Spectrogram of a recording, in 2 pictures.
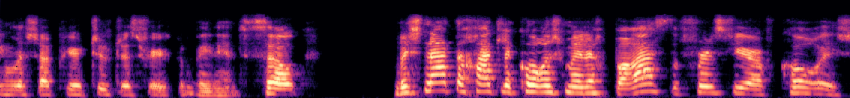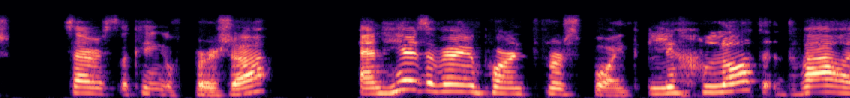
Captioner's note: Hebrew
